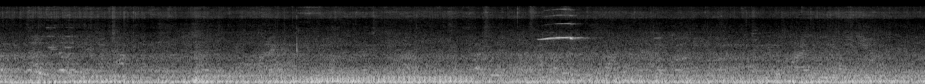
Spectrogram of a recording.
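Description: An oyster omelette sizzles and crackles in a hot wok.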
